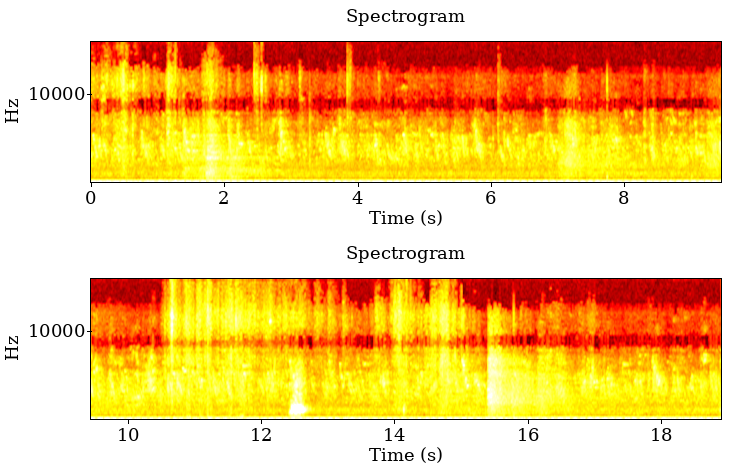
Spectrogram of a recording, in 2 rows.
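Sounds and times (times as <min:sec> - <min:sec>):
small birds chirping: 0:00.0 - 0:18.9.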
